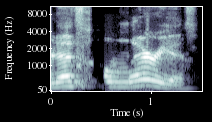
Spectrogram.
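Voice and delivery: normal talking voice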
